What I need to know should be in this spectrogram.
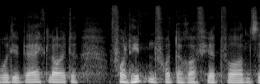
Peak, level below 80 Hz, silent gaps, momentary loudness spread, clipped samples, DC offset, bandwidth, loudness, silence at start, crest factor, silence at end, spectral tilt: -2 dBFS; -48 dBFS; none; 7 LU; under 0.1%; under 0.1%; 16 kHz; -19 LUFS; 0 s; 18 dB; 0 s; -8 dB/octave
